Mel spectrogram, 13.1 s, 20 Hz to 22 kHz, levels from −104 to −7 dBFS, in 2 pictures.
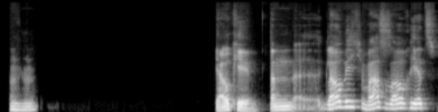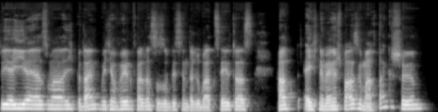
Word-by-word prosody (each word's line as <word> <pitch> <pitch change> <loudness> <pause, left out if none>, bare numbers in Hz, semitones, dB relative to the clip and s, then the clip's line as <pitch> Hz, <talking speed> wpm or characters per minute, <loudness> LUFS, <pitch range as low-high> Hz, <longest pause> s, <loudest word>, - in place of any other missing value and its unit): Mhm. 110 0 -3 2.7
Ja, 100 +1 +4
okay. 80 -9 +3 0.2
Dann, 115 +2 +2
äh, - - -13
glaube 195 +8 +4
ich, 205 -1 -1
war 140 +6 +3
's 185 - -8
es 160 - -6
auch 165 +2 +2
jetzt 160 0 +1
für 150 -1 +5
hier 150 +1 +5
erstmal. 140 -1 0
Ich 140 0 -4
bedanke 130 +5 -1
mich 135 0 -3
auf 125 -2 -2
jeden 135 -1 +1
Fall, 125 -3 -2
dass 125 0 -4
du 110 - -5
so 105 - -3
'n - - -8
bisschen 115 -1 -5
darüber 100 -1 -3
erzählt 120 +4 -3
hast. 120 0 -2 0.3
Hat 135 +1 -1
echt 120 +1 +1
'ne 125 - 0
Menge 115 +3 +2
Spaß 135 +4 -1
gemacht. 105 -8 -2
Dankeschön. 150 -7 -2
135 Hz, 165 wpm, -19 LUFS, 115-150 Hz, 2.7 s, für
